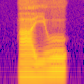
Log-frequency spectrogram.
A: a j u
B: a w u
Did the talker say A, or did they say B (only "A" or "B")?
A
